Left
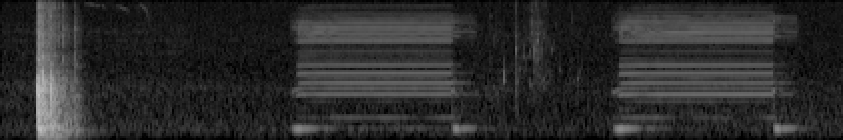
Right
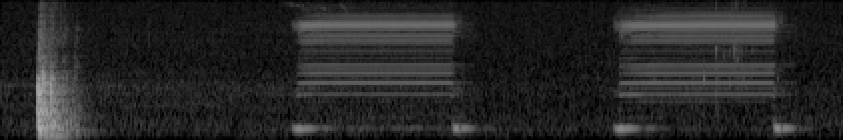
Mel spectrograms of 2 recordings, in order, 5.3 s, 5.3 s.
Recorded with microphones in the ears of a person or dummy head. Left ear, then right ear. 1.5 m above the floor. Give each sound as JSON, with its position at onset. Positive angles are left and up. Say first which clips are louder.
{"t": 0.2, "sound": "a door slam", "louder": "left 8 dB", "side_deg": 75, "distance_m": 0.9}
{"t": 1.8, "sound": "a phone buzzing", "louder": "right 2 dB", "side_deg": 40, "distance_m": 1.9}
